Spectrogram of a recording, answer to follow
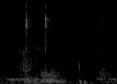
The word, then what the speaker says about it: Raku: Reiku is a legal pronunciation, Raku, yeah. yes. Raku. It's probably, I think it's probably the proper pronunciation.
